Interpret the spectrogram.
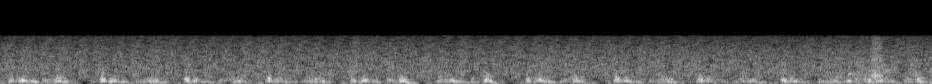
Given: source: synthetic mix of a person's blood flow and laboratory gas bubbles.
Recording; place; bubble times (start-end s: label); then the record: Doppler ultrasound of blood flow; precordium
8.46-8.93 s: bubbles
From the record:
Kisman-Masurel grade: 113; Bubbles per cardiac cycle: 1 to 2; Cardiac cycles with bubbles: 1 to 10%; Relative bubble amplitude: loud (0.450 to 0.775); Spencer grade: 1 (occasional bubble signal discernible with the cardiac motion signal, with majority of cardiac periods free of bubbles); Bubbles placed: anywhere in the cardiac cycle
